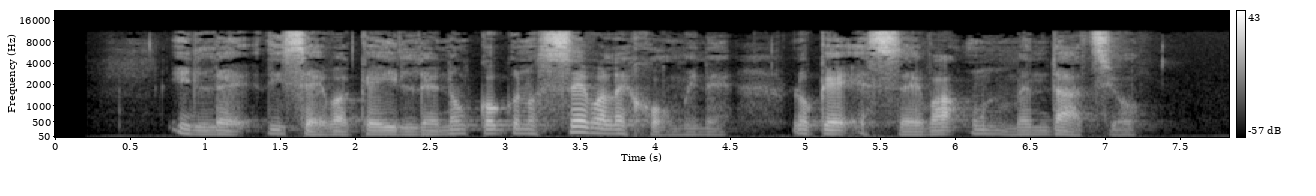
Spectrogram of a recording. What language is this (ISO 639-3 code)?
ina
